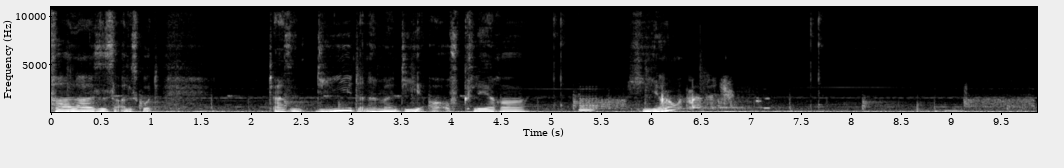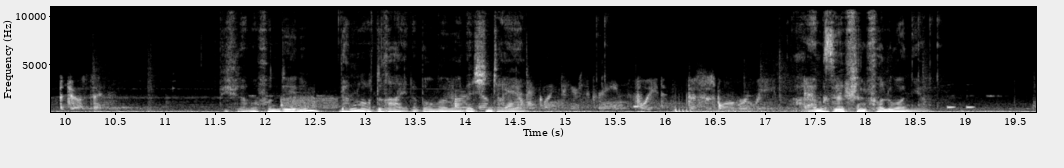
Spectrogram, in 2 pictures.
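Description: A middle-aged man talks calmly and casually into a close microphone.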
